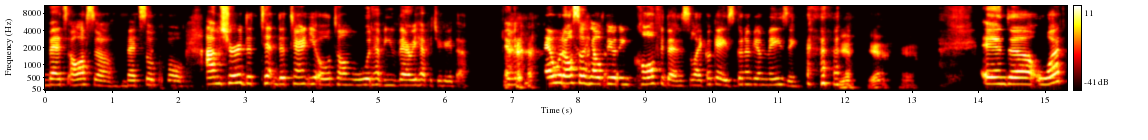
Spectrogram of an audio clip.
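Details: Adult woman speaking; Ordinary fluent speech.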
